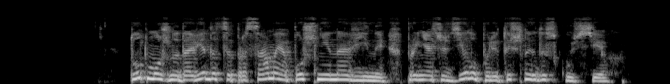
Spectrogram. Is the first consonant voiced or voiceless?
voiceless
